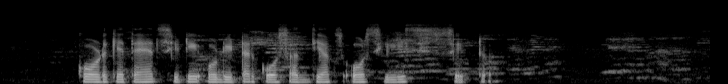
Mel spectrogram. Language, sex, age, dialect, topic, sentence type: Hindi, male, 18-24, Hindustani Malvi Khadi Boli, banking, statement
